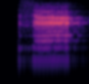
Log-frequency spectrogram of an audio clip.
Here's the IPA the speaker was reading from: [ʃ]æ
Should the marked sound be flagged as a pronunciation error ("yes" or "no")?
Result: yes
